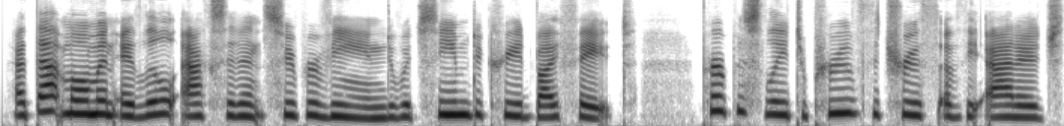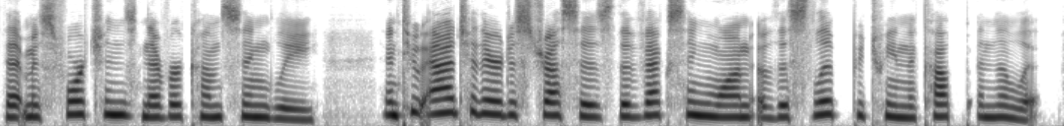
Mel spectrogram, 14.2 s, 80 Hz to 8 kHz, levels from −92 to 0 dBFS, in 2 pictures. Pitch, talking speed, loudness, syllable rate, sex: 250 Hz, 180 wpm, -18 LUFS, 5.3 syllables/s, female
